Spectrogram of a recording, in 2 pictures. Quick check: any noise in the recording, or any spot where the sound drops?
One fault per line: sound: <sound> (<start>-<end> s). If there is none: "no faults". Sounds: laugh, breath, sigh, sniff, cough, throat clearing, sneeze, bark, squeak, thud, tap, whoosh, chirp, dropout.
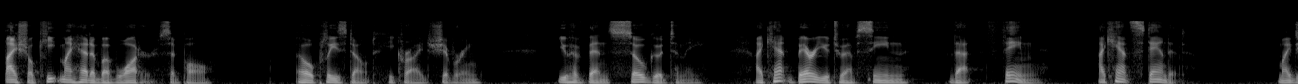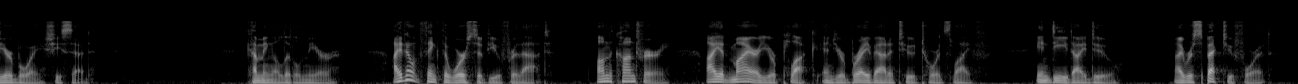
no faults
